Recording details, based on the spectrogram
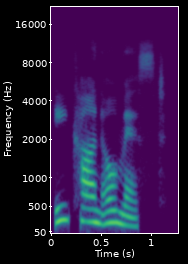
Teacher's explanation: there are four syllables in economist with the stress on the second syllable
